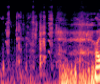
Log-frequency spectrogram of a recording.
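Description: Scattered clicks and knocks with a low rumble as a plastic water bottle is handled in an open scooter's under-seat storage compartment.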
